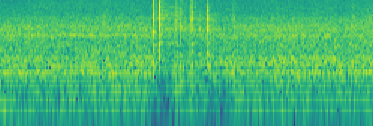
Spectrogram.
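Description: A ceramic bowl clinks on a metal counter.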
